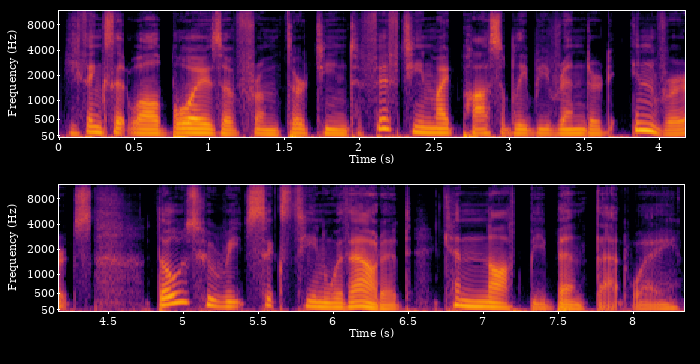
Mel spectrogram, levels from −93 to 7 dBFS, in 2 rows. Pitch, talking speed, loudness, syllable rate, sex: 125 Hz, 185 wpm, -19 LUFS, 5.0 syllables/s, male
